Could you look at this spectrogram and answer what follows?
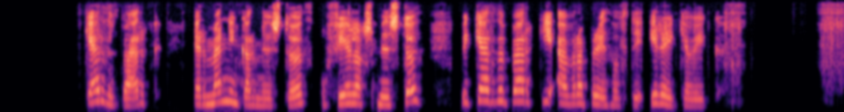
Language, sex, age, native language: Icelandic, female, 30-39, Icelandic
